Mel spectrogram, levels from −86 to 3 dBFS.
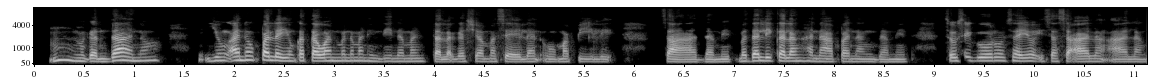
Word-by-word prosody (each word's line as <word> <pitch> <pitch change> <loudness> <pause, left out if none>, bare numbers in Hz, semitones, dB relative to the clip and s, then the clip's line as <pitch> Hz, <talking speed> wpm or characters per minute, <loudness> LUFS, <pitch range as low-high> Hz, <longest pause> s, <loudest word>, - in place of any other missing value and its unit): Mm, 225 -3 +1
maganda 180 +6 +5
'no? 210 +2 -3 0.4
'Yong 210 +3 -2
ano 240 +2 +4
pala, 235 -4 +6
'yong 195 -1 0
katawan 200 -1 +4
mo 200 - -2
naman 200 0 -3
hindi 175 -1 -7
naman 170 +1 -6
talaga 155 +2 0
siya 165 - -5
maselan 160 -1 -3
o 155 - -6
mapili 150 -1 -7 0.4
sa 145 -2 +1
damit. 145 +1 -4
Madali 205 +3 +3
ka 200 0 +3
lang 190 0 +2
hanapan 165 -3 -3
ng 150 -1 -5
damit. 145 +1 -7 0.3
So 200 0 -1
siguro 205 0 -1
sa'yo 195 -1 0
isasaalang-alang 160 -3 -2
175 Hz, 155 wpm, -22 LUFS, 155-200 Hz, 0.4 s, pala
